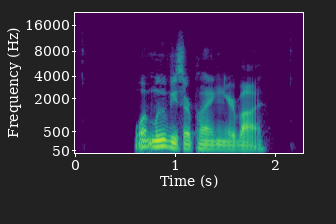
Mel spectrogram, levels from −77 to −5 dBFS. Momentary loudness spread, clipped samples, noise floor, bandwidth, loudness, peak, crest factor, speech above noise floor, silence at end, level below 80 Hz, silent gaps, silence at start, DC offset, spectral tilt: 8 LU; under 0.1%; -75 dBFS; 12 kHz; -22 LUFS; -4 dBFS; 18 dB; 54 dB; 0.4 s; -46 dBFS; none; 0.6 s; under 0.1%; -6.5 dB/octave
